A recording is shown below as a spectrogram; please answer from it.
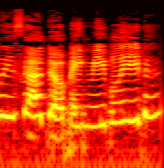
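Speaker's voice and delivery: put-on crying, tearful begging tone. Recalling terror of bleeding at a therapist's session, retelling tearful pleading. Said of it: "I started crying like on the spot".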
